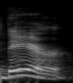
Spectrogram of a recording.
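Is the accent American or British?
American. It is said with an American accent.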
